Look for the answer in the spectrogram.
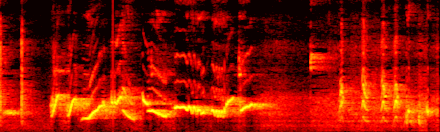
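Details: White-rumped shama giving its classic calling song: a brief note, then a rapid series of bouncing, looping whistles, then a pause and a string of short sharp chirps.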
